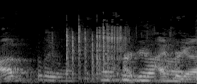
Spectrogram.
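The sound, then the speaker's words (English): Dice clatter as they are rolled during a tabletop role-playing game, a quick burst of sharp clicks and rattles that settles after about half a second. “I thought you weren't using those dice anymore.”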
